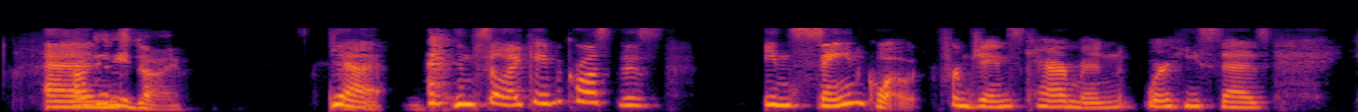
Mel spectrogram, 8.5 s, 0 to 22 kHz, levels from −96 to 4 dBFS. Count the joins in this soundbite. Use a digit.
1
